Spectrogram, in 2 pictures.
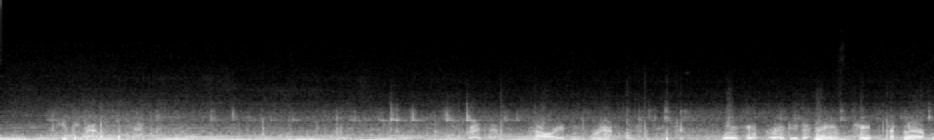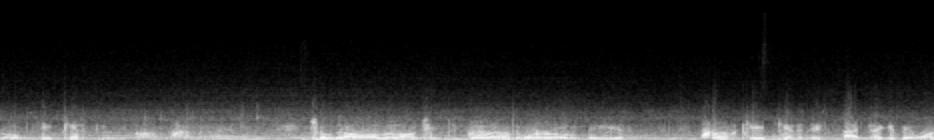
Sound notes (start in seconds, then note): none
